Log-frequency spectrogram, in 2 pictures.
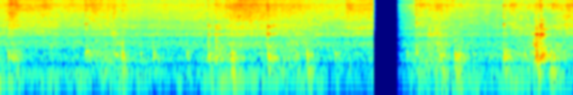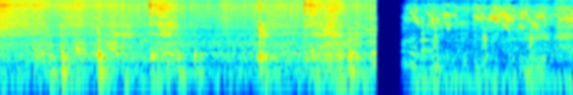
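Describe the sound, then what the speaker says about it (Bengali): Fish and potatoes sizzle and are stirred in a frying pan, a steady frying hiss with scraping, interrupted by brief cuts and followed by a quieter outdoor stretch. "মাছগুলো কষিয়ে নেব, আলুর সাথে মাছগুলো কষিয়ে নেব"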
